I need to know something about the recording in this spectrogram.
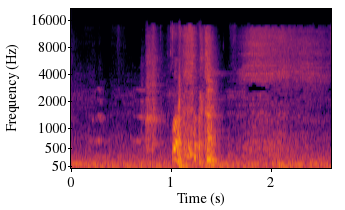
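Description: A young woman laughs loudly up close.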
